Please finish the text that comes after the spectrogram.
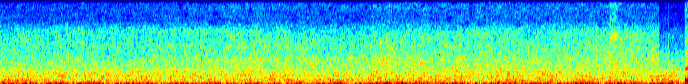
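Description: Steady sea waves and wind on the beach at Karachi make a continuous broadband rush with no distinct breaks, loud and close to the microphone, with no one speaking.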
